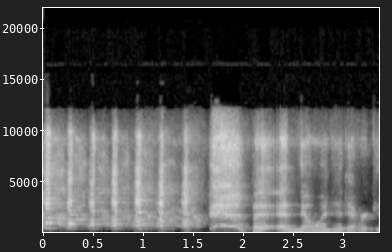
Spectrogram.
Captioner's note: exuberant laughter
